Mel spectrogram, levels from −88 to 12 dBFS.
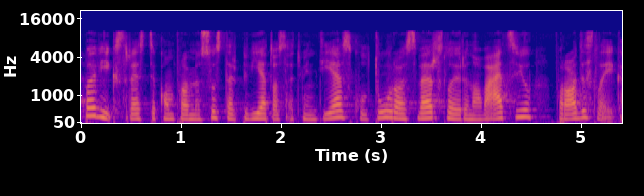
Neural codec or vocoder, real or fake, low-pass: vocoder, 24 kHz, 100 mel bands, Vocos; fake; 9.9 kHz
